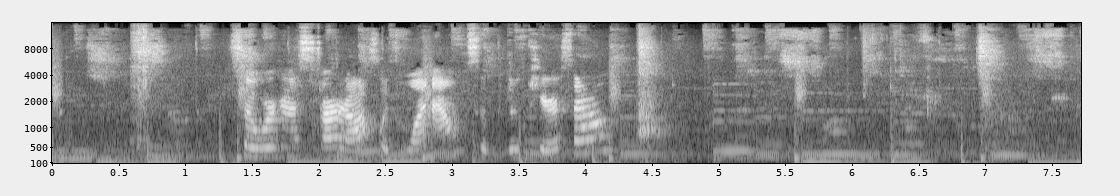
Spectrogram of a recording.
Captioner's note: pouring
